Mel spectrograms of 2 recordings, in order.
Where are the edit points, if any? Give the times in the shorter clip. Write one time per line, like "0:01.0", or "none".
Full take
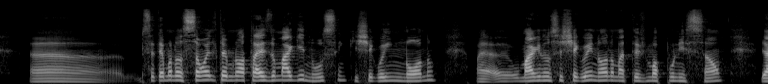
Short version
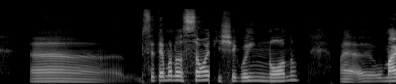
0:02.1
